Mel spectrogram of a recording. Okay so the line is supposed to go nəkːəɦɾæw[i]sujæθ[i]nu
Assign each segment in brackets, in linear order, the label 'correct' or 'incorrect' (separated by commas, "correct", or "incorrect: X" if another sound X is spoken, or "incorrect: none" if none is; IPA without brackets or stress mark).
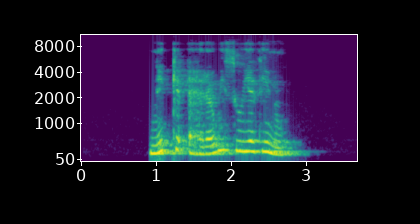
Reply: correct, correct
